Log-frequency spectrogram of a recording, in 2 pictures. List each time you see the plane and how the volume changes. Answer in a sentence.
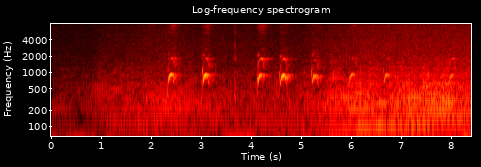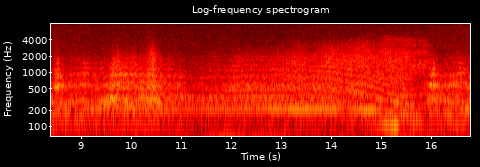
The plane can be heard from 0.0 to 16.7 s, getting louder.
